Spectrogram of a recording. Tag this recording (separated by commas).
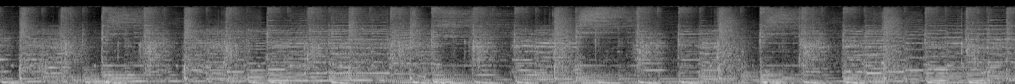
Music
